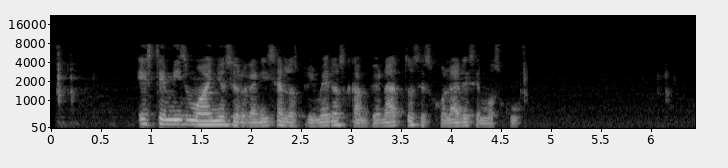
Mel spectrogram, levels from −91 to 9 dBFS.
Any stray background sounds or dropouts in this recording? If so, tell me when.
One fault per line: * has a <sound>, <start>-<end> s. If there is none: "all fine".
all fine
